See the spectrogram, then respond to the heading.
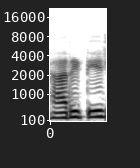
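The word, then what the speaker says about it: heritage: जो सांस्कृतिक है, हैरी, अब इसको हीरी नहीं पढ़ना है, HE है, RI री, और फिर तेज, TAGE, हेरिटेज यानी कि विरासत, एंड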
